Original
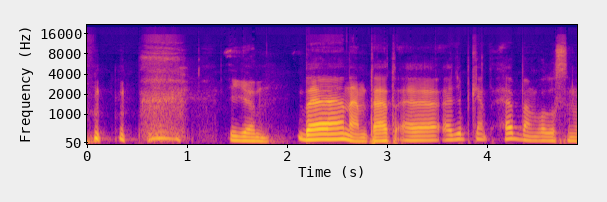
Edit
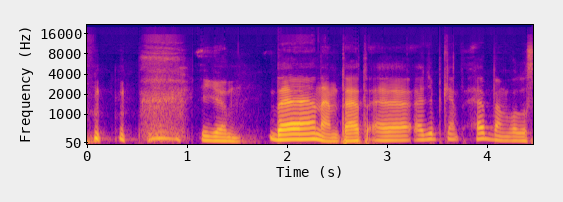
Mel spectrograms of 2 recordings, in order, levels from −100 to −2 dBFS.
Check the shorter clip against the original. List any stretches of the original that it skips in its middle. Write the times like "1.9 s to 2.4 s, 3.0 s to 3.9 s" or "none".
1.1 s to 1.3 s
